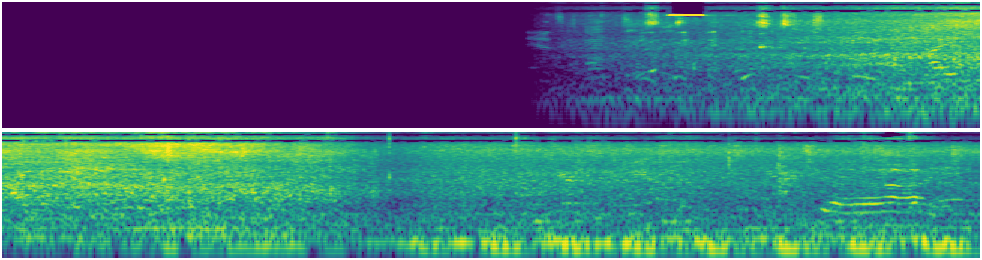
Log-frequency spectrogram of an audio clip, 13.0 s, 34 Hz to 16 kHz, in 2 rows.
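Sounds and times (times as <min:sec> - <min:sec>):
faint voices: 0:03.6 - 0:13.0
traffic rumble: 0:03.6 - 0:13.0.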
